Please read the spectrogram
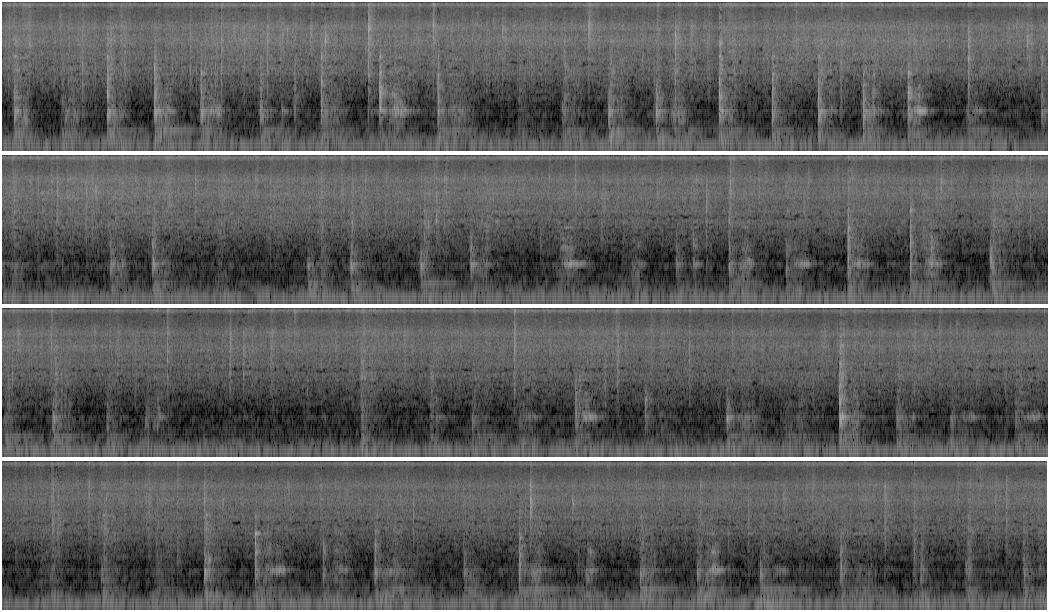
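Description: Chopped onion frying in oil in a nonstick pan, with a light sizzle under the irregular scrapes and taps of a wooden spatula stirring it against the pan. The taps come thick and fast in the first half and thin out later.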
